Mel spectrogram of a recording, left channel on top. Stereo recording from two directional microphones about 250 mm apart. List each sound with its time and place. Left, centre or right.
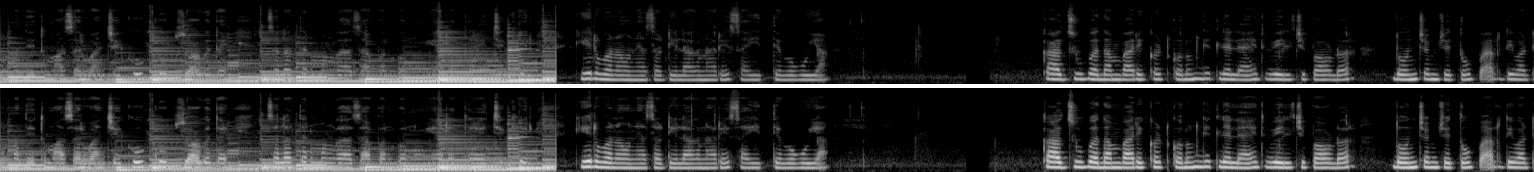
0.0 s music: centre
0.7 s speech: centre
3.8 s music: centre
5.8 s speech: centre
10.4 s a woman's voice: centre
